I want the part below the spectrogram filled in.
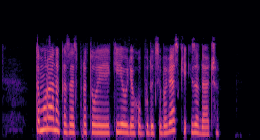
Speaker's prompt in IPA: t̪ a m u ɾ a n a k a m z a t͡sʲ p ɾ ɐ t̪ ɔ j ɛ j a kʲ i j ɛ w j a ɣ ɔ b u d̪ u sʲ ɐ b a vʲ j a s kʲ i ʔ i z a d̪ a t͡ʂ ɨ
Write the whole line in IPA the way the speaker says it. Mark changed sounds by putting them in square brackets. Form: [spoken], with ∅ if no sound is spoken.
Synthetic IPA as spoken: t̪ a m u ɾ a n [ɐ] k a [∅] z a t͡sʲ p ɾ ɐ t̪ ɔ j ɛ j a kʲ i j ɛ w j a ɣ ɔ b u d̪ u [t͡sʲ] ɐ b a vʲ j a s kʲ i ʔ i z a d̪ a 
